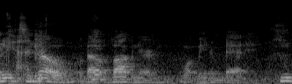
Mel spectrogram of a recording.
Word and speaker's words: Wagner: Yeah, it's Wagner. That's how you say his name.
